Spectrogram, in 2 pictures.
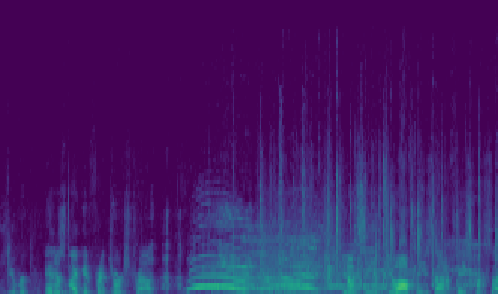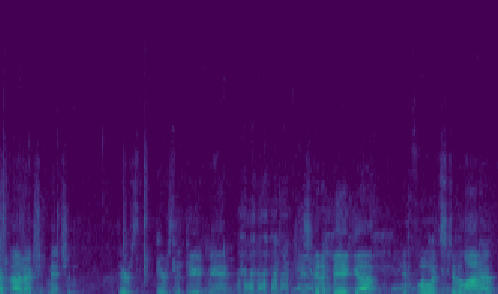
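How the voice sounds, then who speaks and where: A widower in his sixties, born in Hawaii, addresses the crowd at an outdoor backyard memorial in a mid-range voice. His casual, heartfelt talk is joking and loose, with lots of fillers and restarts, delivered on a handheld mic that sounds distant among the gathered people.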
